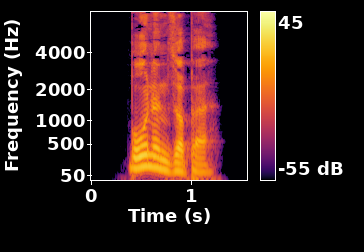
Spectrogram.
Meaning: bean soup
- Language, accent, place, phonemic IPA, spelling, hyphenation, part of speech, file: German, Germany, Berlin, /ˈboːnənˌzʊpə/, Bohnensuppe, Boh‧nen‧sup‧pe, noun, De-Bohnensuppe.ogg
